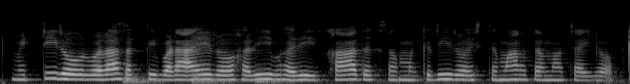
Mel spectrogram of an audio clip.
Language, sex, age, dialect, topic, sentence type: Maithili, female, 31-35, Angika, agriculture, statement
